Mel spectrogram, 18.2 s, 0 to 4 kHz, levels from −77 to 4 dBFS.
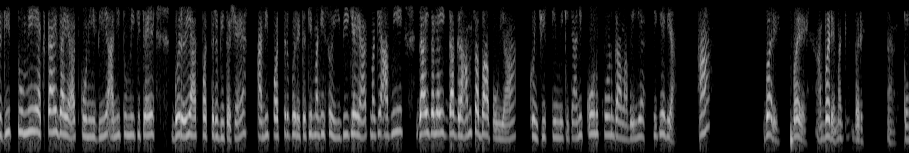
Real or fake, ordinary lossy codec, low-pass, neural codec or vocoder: real; MP3, 32 kbps; 3.6 kHz; none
